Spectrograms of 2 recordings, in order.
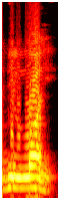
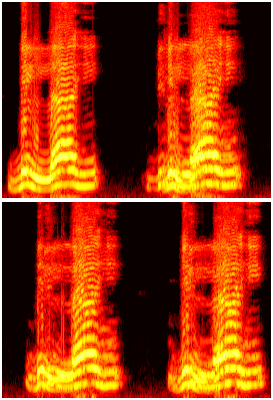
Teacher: Don't make the lam thick here. Don't say billahi. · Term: normal lam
